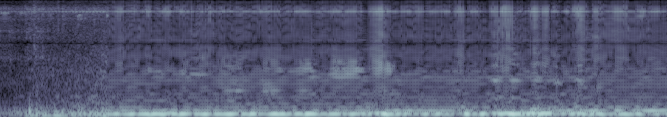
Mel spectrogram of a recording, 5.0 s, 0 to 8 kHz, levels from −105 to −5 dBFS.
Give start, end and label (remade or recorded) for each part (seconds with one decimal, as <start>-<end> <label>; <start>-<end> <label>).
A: 0.0-0.8 recorded; 0.8-5.0 remade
